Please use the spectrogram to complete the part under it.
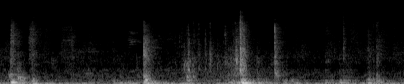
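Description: A refrigerator door opens with a soft thud.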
